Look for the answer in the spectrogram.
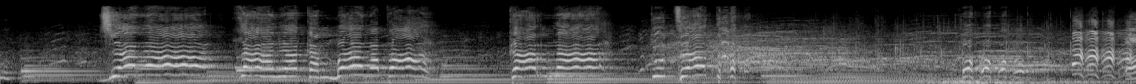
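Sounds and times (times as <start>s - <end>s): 
laughter: 0.0s - 11.3s
speech: 1.0s - 1.7s
audience applause: 6.4s - 11.3s.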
